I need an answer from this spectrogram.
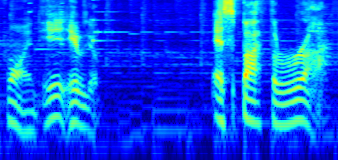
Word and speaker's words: Espathra: Espathra. I keep mispronouncing it, but it's like, why? Why is the thra there at the end?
